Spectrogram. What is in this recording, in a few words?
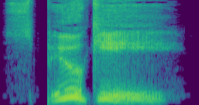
Halloween Slap Ghost Spacerig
